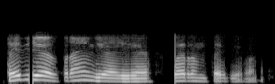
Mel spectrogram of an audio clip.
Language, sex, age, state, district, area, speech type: Kashmiri, male, 45-60, Jammu and Kashmir, Budgam, urban, conversation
